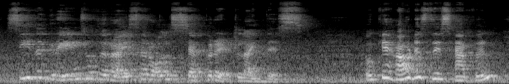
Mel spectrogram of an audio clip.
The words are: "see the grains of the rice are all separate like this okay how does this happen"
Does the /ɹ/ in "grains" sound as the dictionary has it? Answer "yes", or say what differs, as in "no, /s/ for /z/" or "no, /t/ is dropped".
yes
